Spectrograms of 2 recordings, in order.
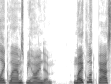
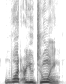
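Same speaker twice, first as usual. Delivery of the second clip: higher, drawn-out strained question; strained, pained voice; 4 semitones higher, slower than usual. A narrator's reading. Billy facing the gunman, strained and frightened. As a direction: squeeze it out as if winded. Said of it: "sounded like someone had kneed him".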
